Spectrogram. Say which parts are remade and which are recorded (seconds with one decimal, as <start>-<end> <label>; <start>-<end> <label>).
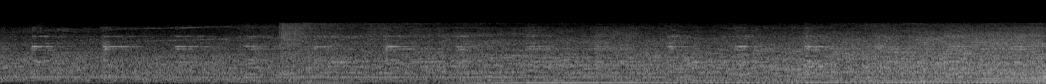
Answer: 0.0-1.1 remade; 1.1-2.3 recorded; 2.3-10.5 remade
